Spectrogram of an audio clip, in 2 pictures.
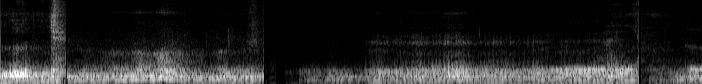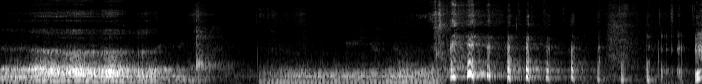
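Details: A young blue Staffordshire Bull Terrier gives a happy growl, greeting with a toy each time its owner comes home indoors; long low rumbling growls in several bursts with short gaps, ending with clattering noises and laughter.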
